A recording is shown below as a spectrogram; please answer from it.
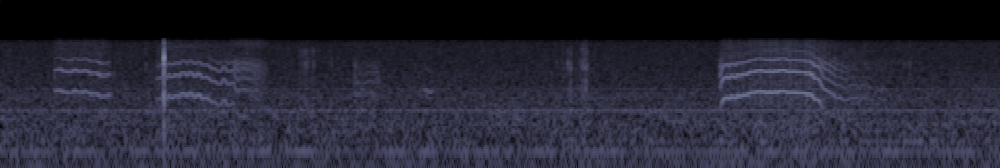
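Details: Puppy giving a few drawn-out, high, arched whines that rise then fall. A sharp yelp comes near the second mark, and the longest whine, about a second, comes near the end, with quiet gaps between.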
